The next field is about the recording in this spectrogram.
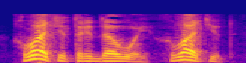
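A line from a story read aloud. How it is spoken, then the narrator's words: Rough, cutting off. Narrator (Russian): Грубо оборвал его Штык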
